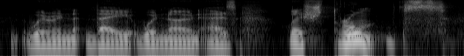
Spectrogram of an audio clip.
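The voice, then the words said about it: French spoken with German accent. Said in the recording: “That's French with a German accent.”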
